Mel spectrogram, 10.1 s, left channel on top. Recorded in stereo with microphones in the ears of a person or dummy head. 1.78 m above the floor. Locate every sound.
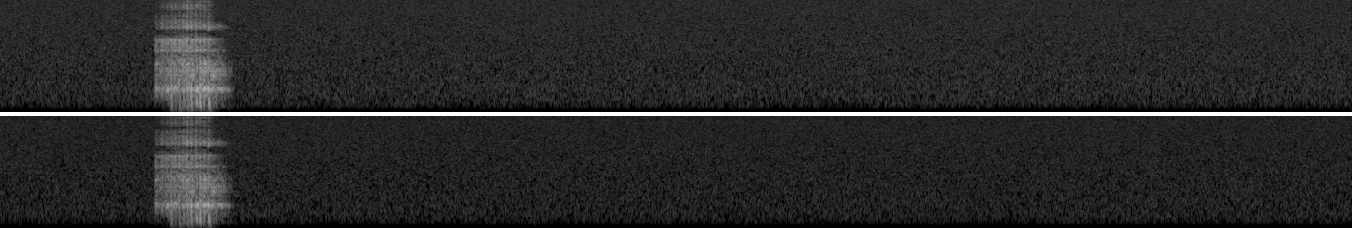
1.2 s breathing: 5° left (ahead or behind)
